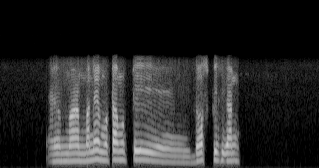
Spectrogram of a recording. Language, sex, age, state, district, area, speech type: Santali, male, 18-30, Jharkhand, East Singhbhum, rural, conversation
